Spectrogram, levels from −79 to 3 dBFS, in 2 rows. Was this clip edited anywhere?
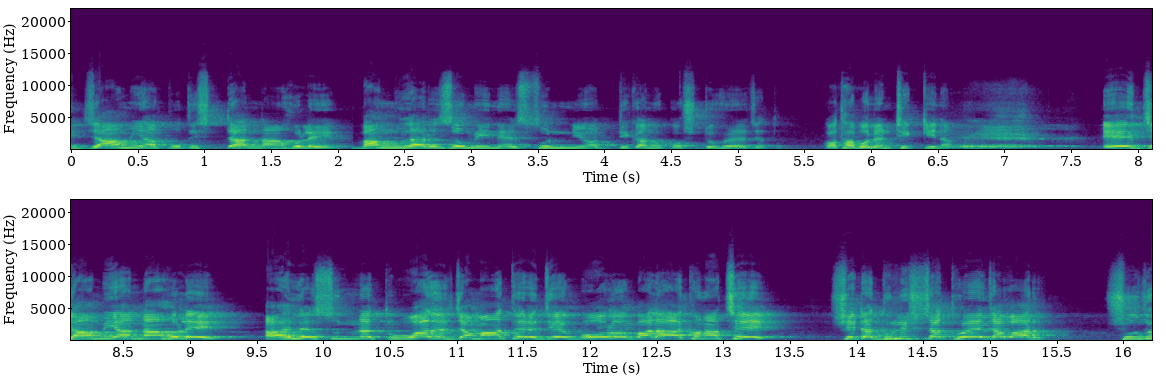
yes; 2 cuts; at 2.0 s, 9.4 s

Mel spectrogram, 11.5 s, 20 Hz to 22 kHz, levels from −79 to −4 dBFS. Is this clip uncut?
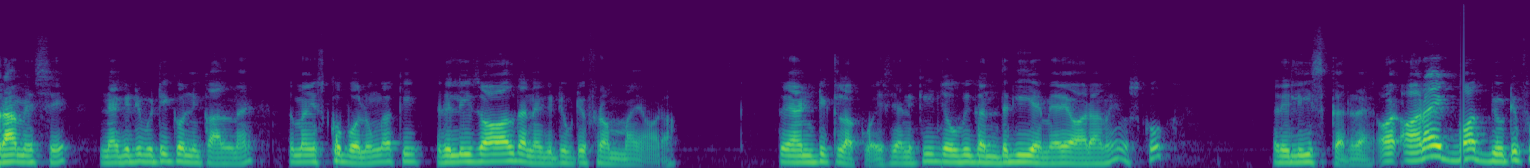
yes; 0 cuts

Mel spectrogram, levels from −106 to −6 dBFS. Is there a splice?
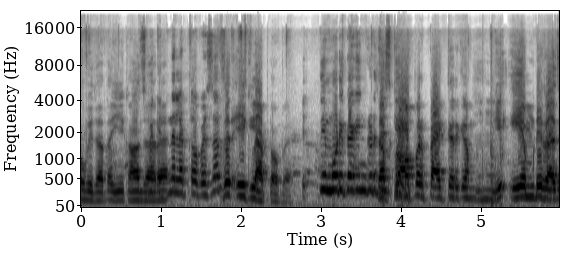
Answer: yes; 1 cut; at 5.0 s

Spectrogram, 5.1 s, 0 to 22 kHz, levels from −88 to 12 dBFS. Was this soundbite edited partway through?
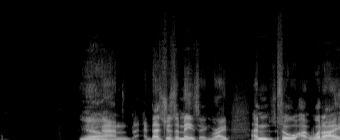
no; 0 cuts

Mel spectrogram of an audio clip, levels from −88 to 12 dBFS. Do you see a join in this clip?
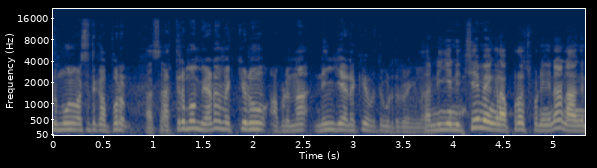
no; 0 cuts

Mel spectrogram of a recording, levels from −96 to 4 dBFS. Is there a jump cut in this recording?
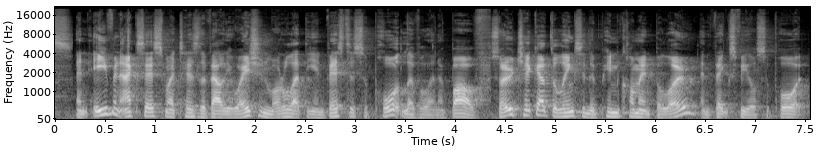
no; 0 cuts

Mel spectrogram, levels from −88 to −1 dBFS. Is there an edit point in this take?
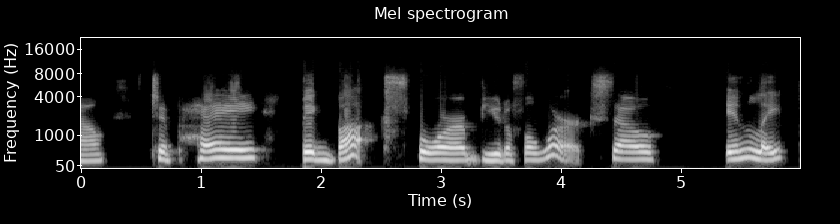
no; 0 cuts

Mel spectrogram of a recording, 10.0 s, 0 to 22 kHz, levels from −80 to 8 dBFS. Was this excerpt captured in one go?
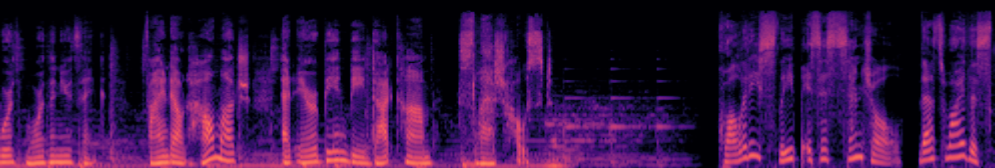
no; 1 cut; at 7.0 s

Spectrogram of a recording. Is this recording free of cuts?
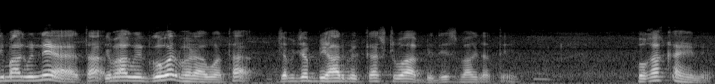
no; 2 cuts; at 1.0 s, 2.6 s

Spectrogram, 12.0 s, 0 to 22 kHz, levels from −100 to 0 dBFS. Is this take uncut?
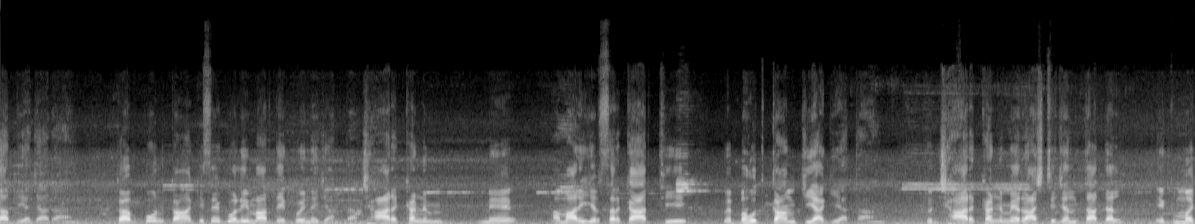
no; 1 cut; at 3.7 s

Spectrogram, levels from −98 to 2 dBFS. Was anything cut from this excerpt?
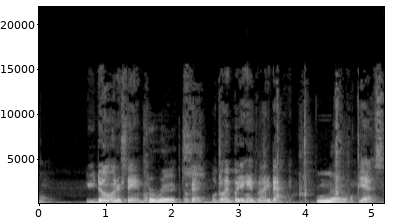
no; 0 cuts

